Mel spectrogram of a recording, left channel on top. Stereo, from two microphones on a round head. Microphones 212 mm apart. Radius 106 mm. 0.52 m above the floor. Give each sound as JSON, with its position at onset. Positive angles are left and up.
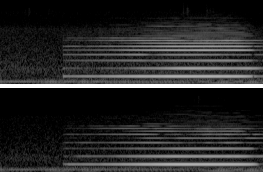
{"t": 0.6, "sound": "a violin", "side_deg": 60, "distance_m": 0.5}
